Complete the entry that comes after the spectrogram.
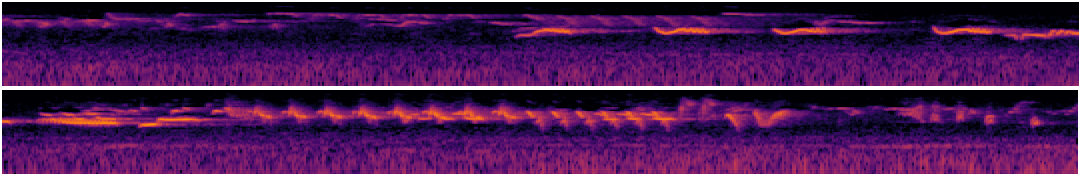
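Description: Birds singing: a handful of short, high whistled notes, then fast high trills from about five seconds in.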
